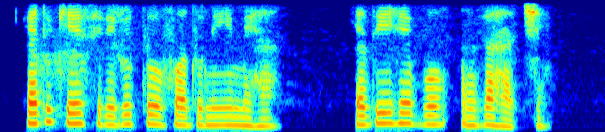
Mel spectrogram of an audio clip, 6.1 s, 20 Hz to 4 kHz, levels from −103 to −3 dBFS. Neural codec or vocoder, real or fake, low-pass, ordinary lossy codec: none; real; 3.6 kHz; none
